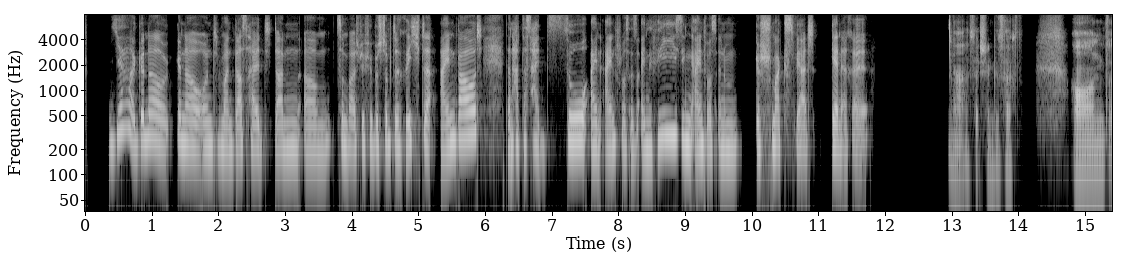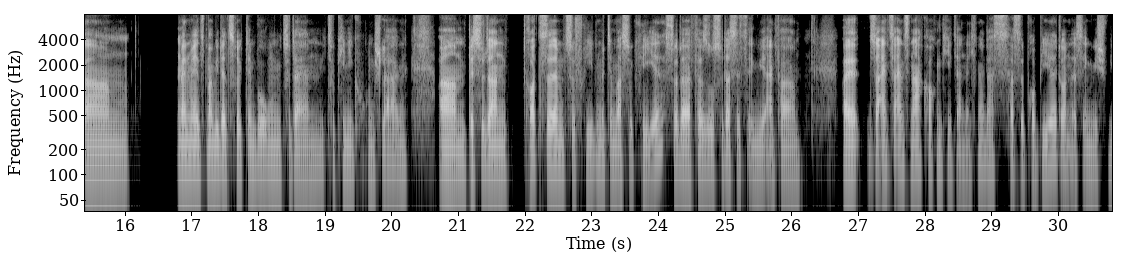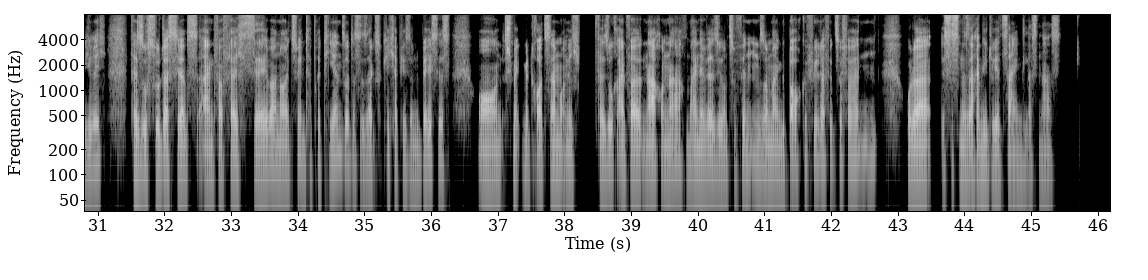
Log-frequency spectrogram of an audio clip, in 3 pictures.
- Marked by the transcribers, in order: stressed: "so"; stressed: "riesigen"; other background noise; put-on voice: "Basis"
- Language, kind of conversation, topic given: German, podcast, Gibt es ein verlorenes Rezept, das du gerne wiederhättest?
